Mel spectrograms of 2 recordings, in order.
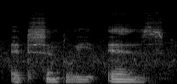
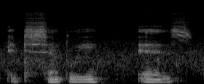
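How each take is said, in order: Both takes have the same delivery.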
